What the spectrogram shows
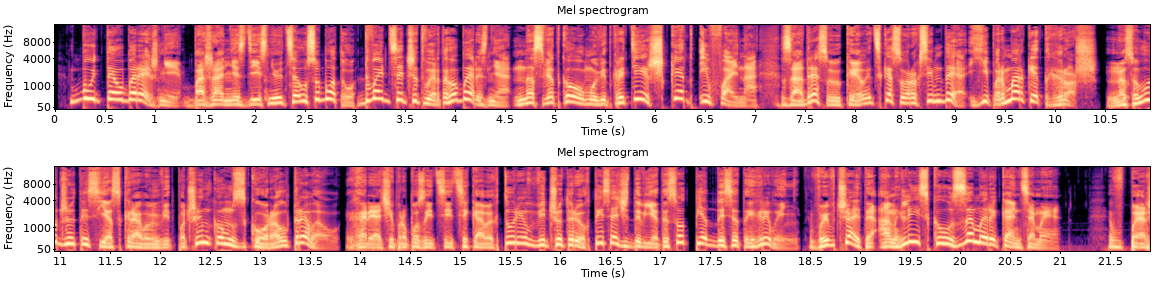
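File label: Ukrainian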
